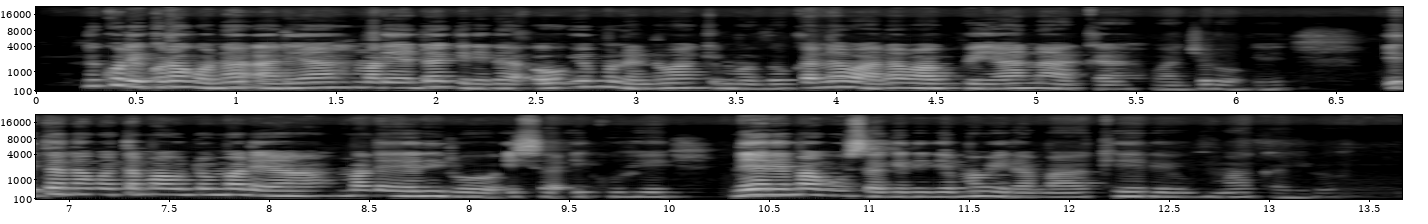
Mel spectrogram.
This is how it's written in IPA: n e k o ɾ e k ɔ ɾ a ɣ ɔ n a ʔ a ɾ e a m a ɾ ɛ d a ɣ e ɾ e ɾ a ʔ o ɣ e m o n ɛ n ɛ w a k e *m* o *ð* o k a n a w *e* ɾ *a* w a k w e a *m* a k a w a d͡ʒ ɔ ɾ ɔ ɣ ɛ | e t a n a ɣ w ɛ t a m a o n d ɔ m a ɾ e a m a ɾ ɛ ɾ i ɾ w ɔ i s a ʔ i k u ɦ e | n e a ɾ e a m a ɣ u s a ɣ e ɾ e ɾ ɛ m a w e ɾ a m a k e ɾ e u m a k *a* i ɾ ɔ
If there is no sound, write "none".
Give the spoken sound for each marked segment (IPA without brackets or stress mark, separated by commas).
m, ð, a, a, n, a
